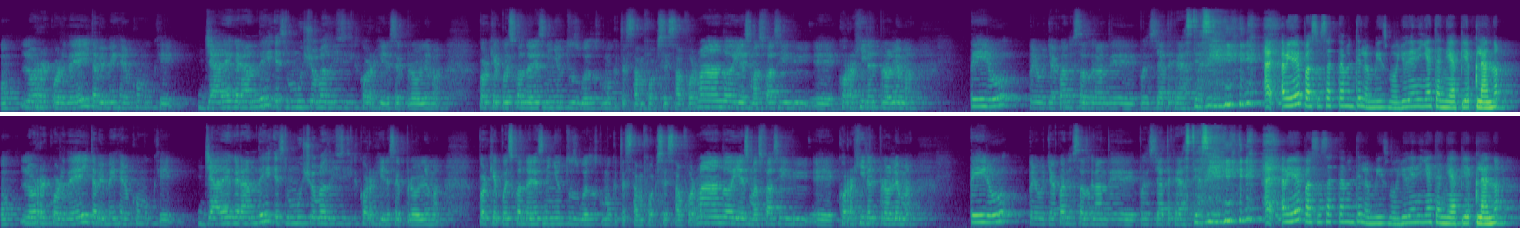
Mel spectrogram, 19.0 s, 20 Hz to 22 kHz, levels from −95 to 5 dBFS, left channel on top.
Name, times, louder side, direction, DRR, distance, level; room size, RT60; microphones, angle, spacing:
voice 1, 0.0-2.2 2.5-11.7 12.1-12.6 12.9-16.0 17.4-17.5, right 2 dB, 55° right, 1 dB, 2.4 m, -33 dB
voice 2, 15.8-18.7, left 2 dB, 30° left, 8 dB, 0.7 m, -23 dB
29.5 x 9.9 x 3.2 m, 0.91 s
head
